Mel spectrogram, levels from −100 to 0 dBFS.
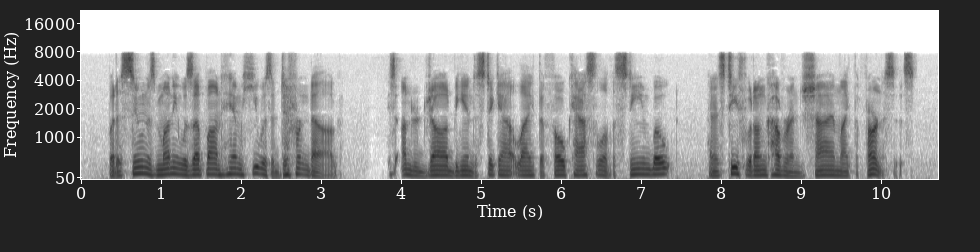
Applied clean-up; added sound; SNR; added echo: neural mask model Resemble Enhance denoiser.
